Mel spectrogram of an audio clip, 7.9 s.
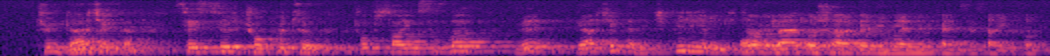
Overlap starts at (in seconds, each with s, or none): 5.5 s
